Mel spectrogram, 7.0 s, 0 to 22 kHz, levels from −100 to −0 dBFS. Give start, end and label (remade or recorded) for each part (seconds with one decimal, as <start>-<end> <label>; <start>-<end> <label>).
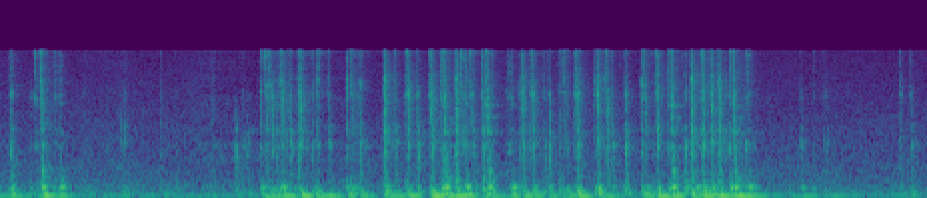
0.0-1.5 recorded; 1.5-2.7 remade; 2.7-7.0 recorded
